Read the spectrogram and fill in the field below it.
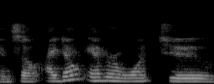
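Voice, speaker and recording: In a relaxed tone, a man speaks at a fairly high pitch. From Oklahoma. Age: 60s. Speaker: retired pilot turned piano upcycler. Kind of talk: casual interview. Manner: relaxed, hesitant with fillers.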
